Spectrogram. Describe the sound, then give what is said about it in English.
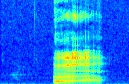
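A single loud, throaty burp lasting about half a second, standing alone against near silence, with a rough, voiced rasp that cuts off abruptly. “Burp, …. Burp,”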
